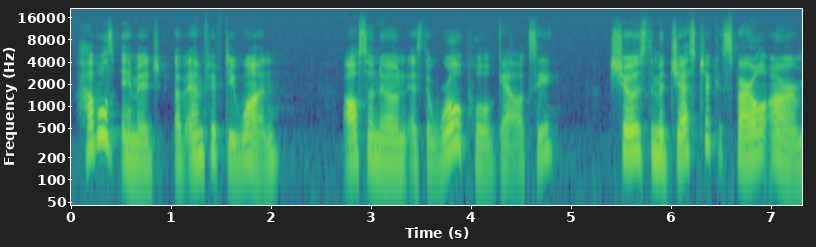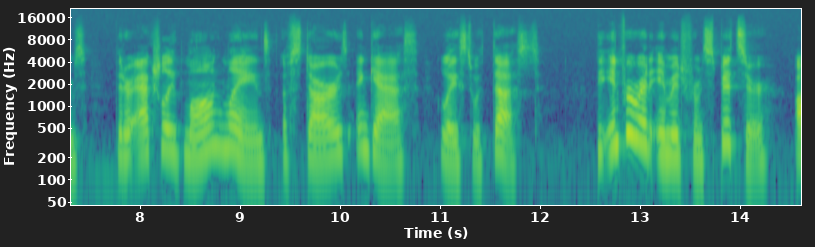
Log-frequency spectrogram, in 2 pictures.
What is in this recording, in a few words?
narration; m51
